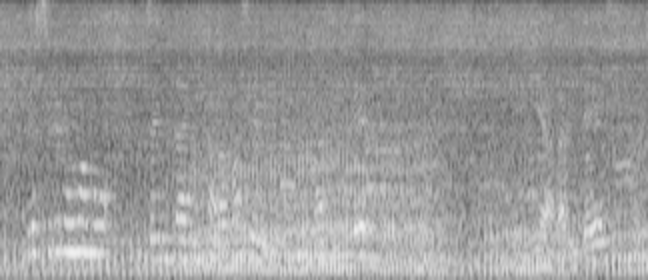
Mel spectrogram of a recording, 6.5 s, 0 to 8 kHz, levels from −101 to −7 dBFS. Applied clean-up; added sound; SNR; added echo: none; Motorcycle; 0 dB; reverberation time 0.4 s.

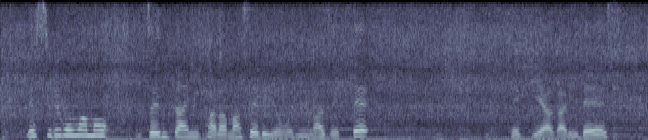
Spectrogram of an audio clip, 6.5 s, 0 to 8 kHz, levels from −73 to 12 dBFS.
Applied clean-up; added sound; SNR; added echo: none; none; none; none.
